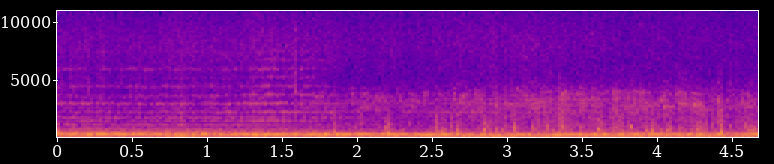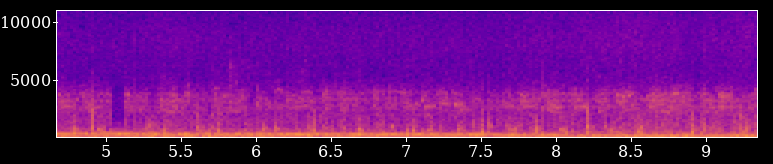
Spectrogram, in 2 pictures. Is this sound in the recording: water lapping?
no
